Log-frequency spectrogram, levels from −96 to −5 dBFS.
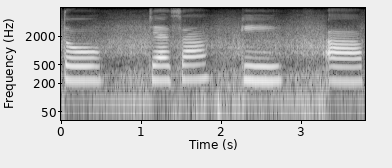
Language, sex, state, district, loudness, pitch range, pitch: Hindi, female, Chandigarh, Chandigarh, -17 LUFS, 225-240 Hz, 230 Hz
